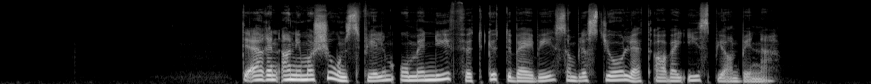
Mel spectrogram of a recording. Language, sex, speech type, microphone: Norwegian, female, read, Shure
